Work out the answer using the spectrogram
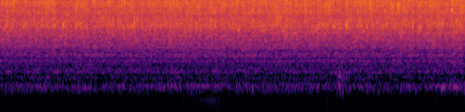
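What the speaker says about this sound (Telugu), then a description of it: "కొంచెం వాటర్ వేసుకోవాలి" Water poured into a pot of chicken curry with blended fried onions, a steady, close splashing pour running evenly throughout with no voices.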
